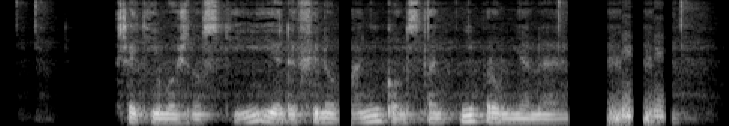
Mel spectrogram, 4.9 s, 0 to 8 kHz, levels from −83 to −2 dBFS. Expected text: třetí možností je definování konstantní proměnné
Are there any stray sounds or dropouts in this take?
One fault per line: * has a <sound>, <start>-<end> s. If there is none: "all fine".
* has a dropout, 2.3-2.3 s
* has a laugh, 4.1-4.4 s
